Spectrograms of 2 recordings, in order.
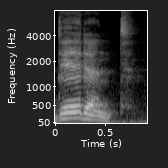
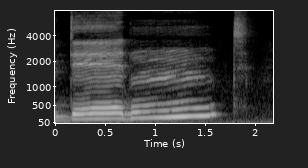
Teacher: a lot of people when they say this word didn't they do it through the mouth didn't as opposed to didn't through the nose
